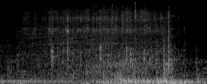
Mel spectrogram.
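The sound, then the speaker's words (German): A door of a wooden hut being opened: a few soft mechanical clicks and rattles from the latch, followed by a low, grinding creak that swells toward the end. No one speaks. “Ich mache die Türe auf.”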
